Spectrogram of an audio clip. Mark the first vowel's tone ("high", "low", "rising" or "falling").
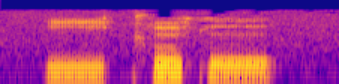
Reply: high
